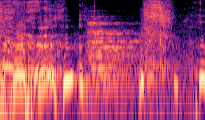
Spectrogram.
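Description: A man laughing in short voiced bursts, ending in a sharp, breathy exhale about one and a half seconds in.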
